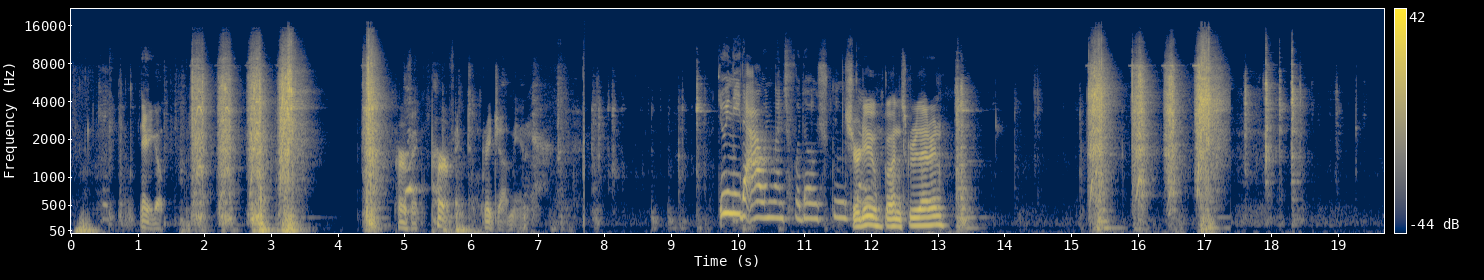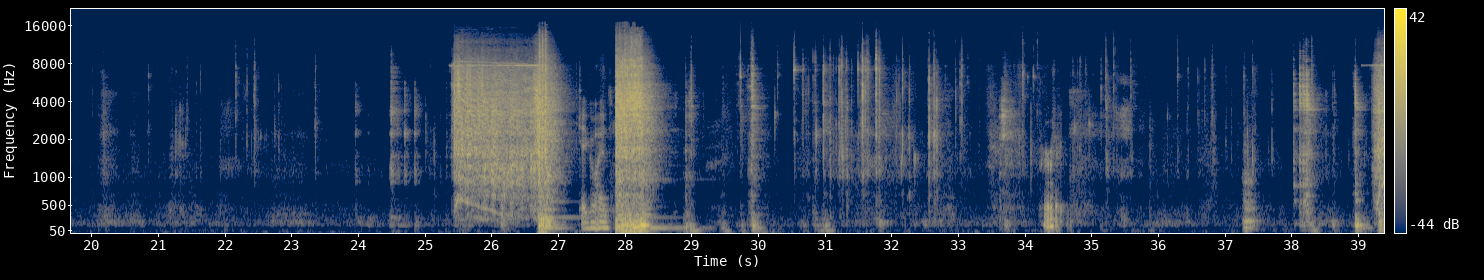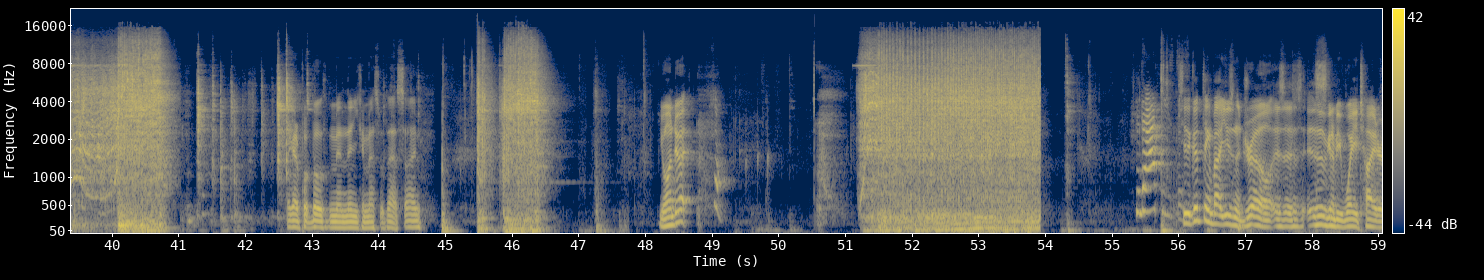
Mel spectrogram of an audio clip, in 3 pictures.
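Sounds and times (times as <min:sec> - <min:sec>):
screw rasping into wood panel: 0:39.2 - 0:41.0, 0:45.5 - 0:46.7, 0:51.2 - 0:54.0.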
